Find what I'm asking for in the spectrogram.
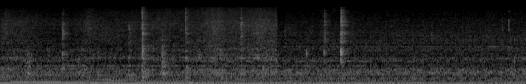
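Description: Spices and chopped coriander being stirred into a sizzling prawn biryani masala in a pan, with soft scraping, light ticking clinks and a steady fry underneath.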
